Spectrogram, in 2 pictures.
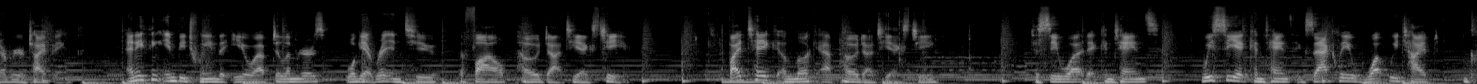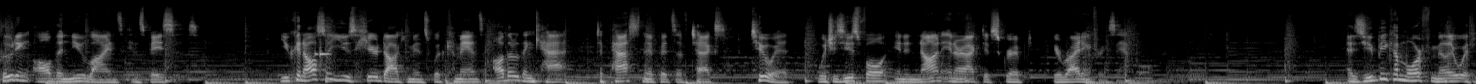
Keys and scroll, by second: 6.6-10.1 typing, 16.1-16.6 typing.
